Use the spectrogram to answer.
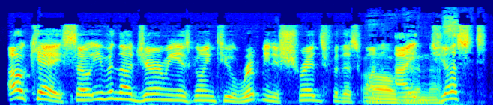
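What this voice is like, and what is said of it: Usual voice. Nothing is said of it.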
